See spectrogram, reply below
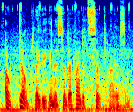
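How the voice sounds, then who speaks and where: An actress playing an imperious, manipulative commander's wife in an audio drama, haughty and theatrical. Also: female voice, a bass voice, expressive, brisk, noisy background. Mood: insinuating, persuasive.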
